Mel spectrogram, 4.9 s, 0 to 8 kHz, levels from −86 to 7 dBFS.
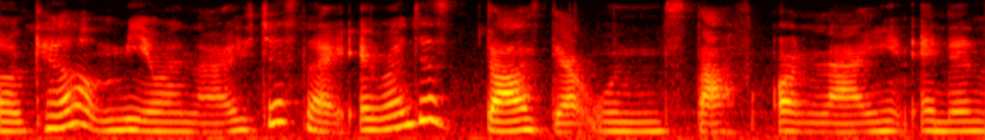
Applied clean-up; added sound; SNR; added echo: none; none; none; none.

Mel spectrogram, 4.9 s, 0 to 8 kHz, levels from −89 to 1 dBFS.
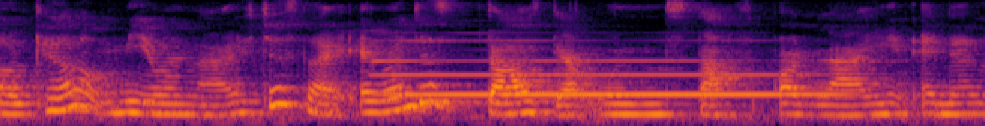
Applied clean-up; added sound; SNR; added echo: none; Wind instrument, woodwind instrument; 3 dB; reverberation time 1.0 s.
